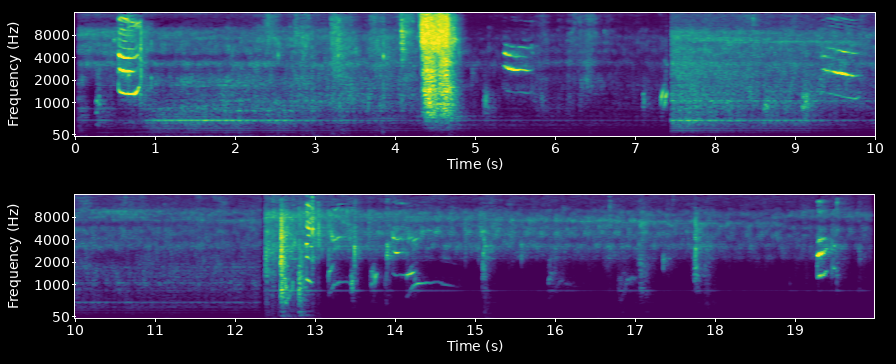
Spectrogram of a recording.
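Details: Rescued baby kittens, two of them, noticing a good smell and rushing toward food, asking for more milk after eating; a few short high mews scattered among clattering handling noises, thumps and indoor room sounds.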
